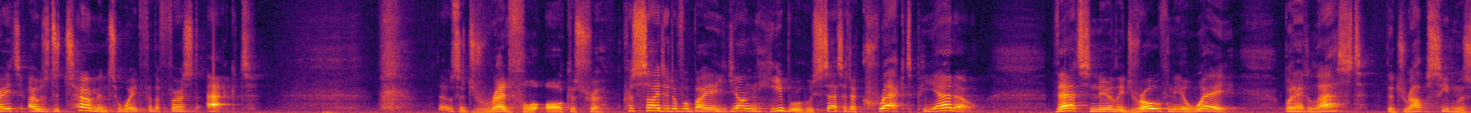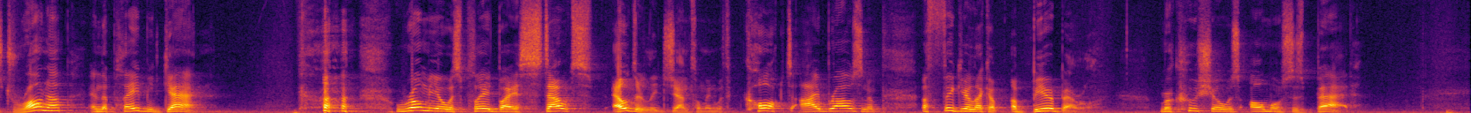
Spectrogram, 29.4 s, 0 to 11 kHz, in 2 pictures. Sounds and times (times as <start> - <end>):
Narration, monologue: 0.0 - 29.4.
